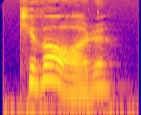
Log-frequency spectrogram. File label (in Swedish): "kvar", Swedish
